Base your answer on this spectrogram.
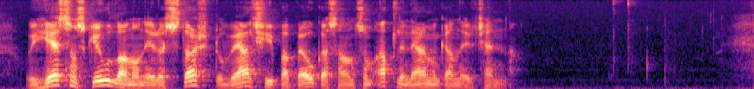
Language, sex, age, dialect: Faroese, male, 36-60, Norðurstreymoy/Eysturoy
